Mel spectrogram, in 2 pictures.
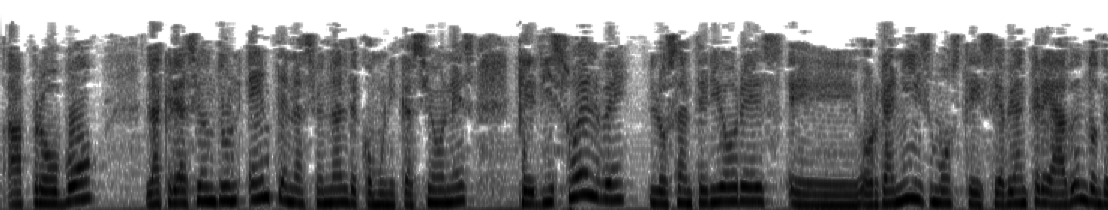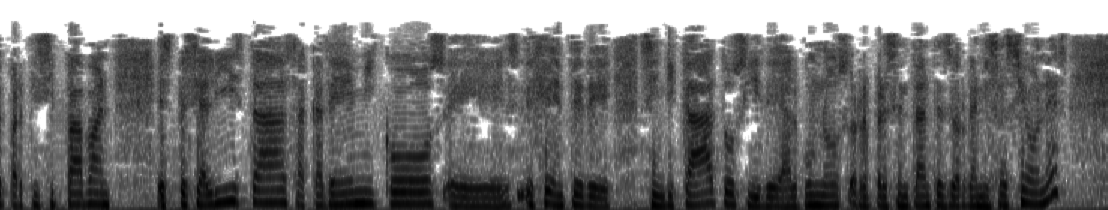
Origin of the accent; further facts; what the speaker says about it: Mexico; una de las leyes ejemplares que se nos antojaban a nosotros como mexicanos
